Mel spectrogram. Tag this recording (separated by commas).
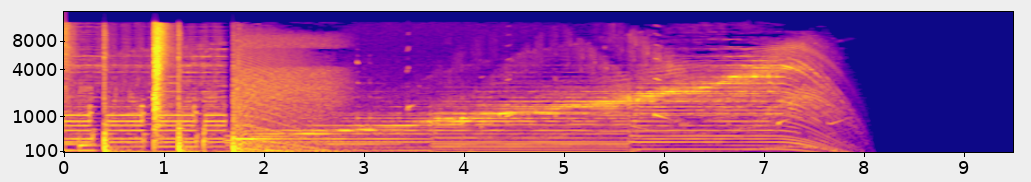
Music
